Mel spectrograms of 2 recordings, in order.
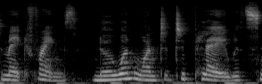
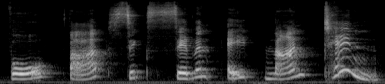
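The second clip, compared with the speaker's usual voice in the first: rising excited count; 6 semitones higher, 8 dB louder, slower than usual. Acted. Counting excitedly above water.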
